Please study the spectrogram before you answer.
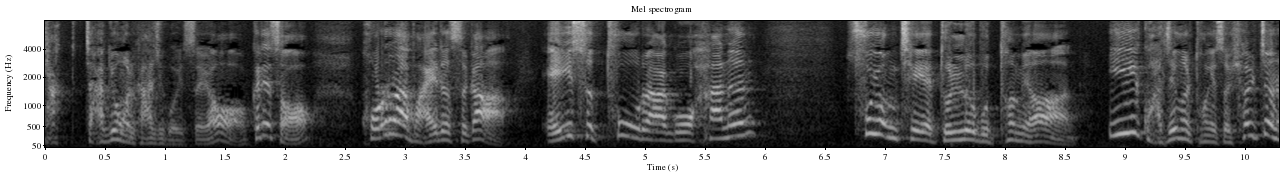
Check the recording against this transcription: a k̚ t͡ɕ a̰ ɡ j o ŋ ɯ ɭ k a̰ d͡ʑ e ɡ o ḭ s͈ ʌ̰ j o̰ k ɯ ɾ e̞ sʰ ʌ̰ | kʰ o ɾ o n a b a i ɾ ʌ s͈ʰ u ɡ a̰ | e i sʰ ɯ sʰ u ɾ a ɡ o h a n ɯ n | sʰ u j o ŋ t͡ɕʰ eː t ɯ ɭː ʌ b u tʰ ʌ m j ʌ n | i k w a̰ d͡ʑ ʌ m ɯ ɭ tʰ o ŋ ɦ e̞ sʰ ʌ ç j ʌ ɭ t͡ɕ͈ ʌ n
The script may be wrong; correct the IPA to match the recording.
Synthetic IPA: a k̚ t͡ɕ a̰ ɡ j o ŋ ɯ ɭ k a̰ d͡ʑ i ɡ o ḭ s͈ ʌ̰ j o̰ k ɯ ɾ e̞ sʰ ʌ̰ | kʰ o ɾ o n a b a i ɾ ʌ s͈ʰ ɯ ɡ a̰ | e i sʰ ɯ tʰ u ɾ a ɡ o h a n ɯ n | sʰ u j o ŋ t͡ɕʰ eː t ɯ ɭː ʌ b u tʰ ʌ m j ʌ n | i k w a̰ d͡ʑ ʌ ŋ ɯ ɭ tʰ o ŋ ɦ e̞ sʰ ʌ ç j ʌ ɭ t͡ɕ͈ ʌ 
